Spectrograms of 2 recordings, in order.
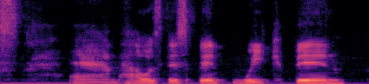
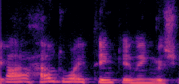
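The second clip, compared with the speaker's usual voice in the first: puzzled learner voice; 12 semitones higher than usual. Retold or imitated. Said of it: "They say".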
